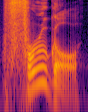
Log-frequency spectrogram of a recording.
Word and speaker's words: Phroogal: but this is called Frugal P HR o o g a l again pronounced just like Frugal watching your money but it's p h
